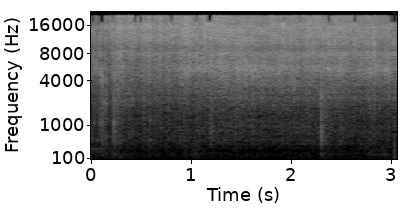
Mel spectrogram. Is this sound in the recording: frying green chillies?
yes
